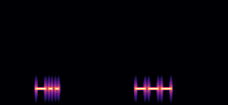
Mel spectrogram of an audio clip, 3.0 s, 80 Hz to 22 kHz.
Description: Morse code, heard as a keyed tone, about 28 wpm, spaced as for 8 wpm, 700 Hz. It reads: DO
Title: 8x Character Spacing - Top 200 Words - 28wpm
